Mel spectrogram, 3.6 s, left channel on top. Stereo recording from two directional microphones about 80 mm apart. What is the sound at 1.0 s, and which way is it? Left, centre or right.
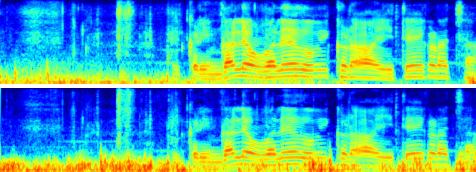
Speech, centre.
